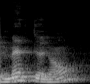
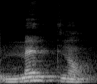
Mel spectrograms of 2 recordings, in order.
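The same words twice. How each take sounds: First: The middle schwa vowel is pronounced. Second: The middle schwa vowel is dropped. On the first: "on peut dire maintenant" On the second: "je peux supprimer le E schwa"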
